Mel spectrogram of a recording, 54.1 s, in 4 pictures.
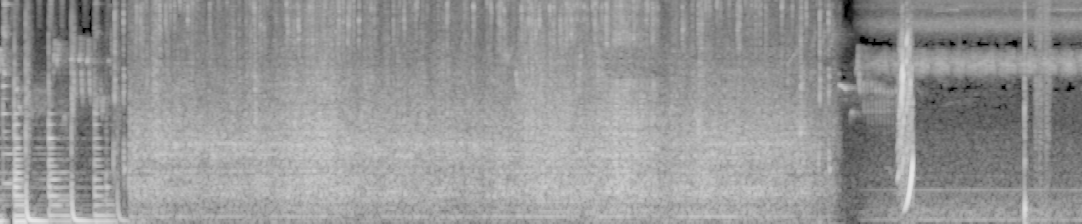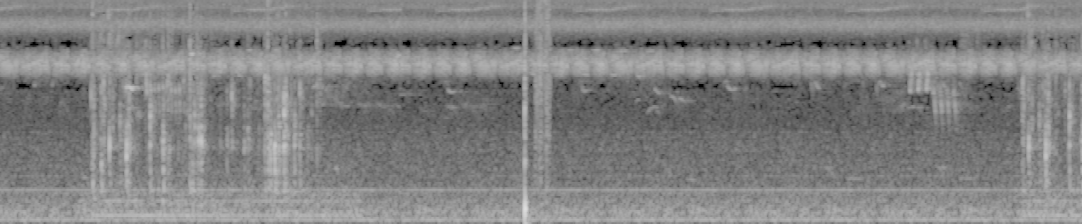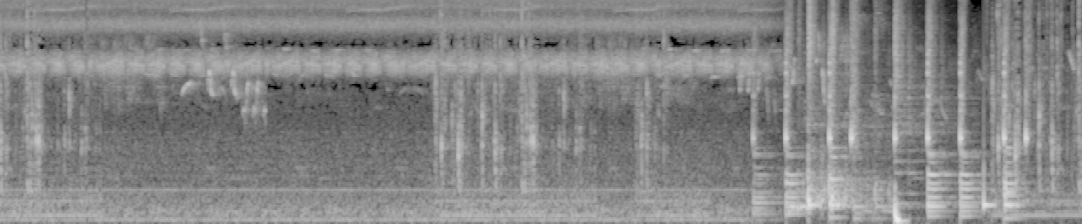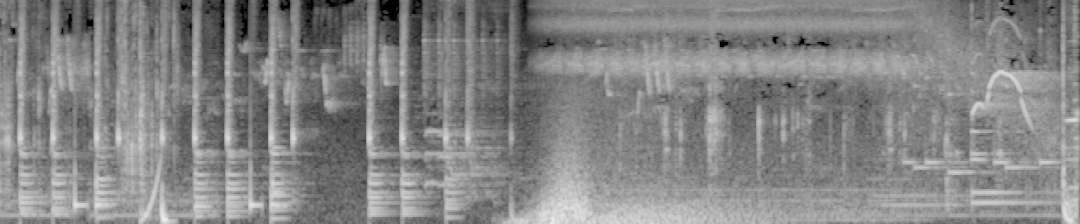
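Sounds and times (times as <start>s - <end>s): small knocks and scrapes: 1.6s - 10.6s, 26.4s - 28.4s, 32.5s - 35.7s, 48.3s - 52.6s
toy concrete mixer churning: 1.6s - 10.6s, 14.7s - 18.0s, 26.3s - 28.4s, 32.5s - 35.9s, 39.4s - 43.0s, 48.8s - 52.6s
crickets chirping: 1.6s - 37.4s, 38.5s - 54.0s
sharp rising swish: 46.9s - 49.4s.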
